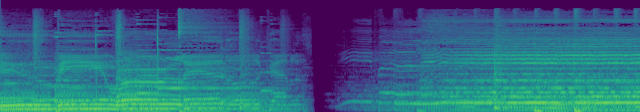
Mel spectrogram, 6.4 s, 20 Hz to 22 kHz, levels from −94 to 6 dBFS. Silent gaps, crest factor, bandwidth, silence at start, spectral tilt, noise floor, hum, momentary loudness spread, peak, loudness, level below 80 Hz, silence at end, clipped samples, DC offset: 3.14-3.22 s; 16 dB; 16 kHz; 0 s; -6 dB/octave; -45 dBFS; none; 14 LU; -6 dBFS; -21 LUFS; -36 dBFS; 0 s; under 0.1%; 0.5%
